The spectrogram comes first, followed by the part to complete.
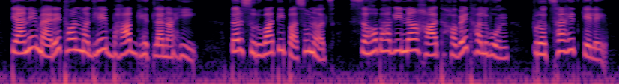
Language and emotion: Marathi, neutral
